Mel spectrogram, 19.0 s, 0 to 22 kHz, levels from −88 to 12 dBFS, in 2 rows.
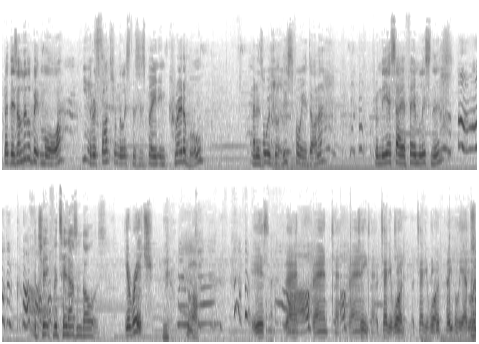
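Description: At 5.18 to 5.23 s and again at 10.77 to 10.82 s, damaged data in a compressed stream breaks the sound for about 40 to 50 ms each time. The decoder misreads corrupted frames and loses sync, giving a brief chirp, click or hole. On a spectrogram each shows as a narrow vertical smear or gap.

From 16.26 s to the end, a doubled audio track appears. A second full-band copy, about 5 dB quieter, runs roughly 0.7 s behind the original, likely from a second capture path or an edit holding two offset copies. It starts abruptly and adds no reverberant decay. The waveform shows overlapping, time-shifted envelopes.

A third burst of stream damage, 18.84 to 18.89 s, falls inside the doubled section.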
